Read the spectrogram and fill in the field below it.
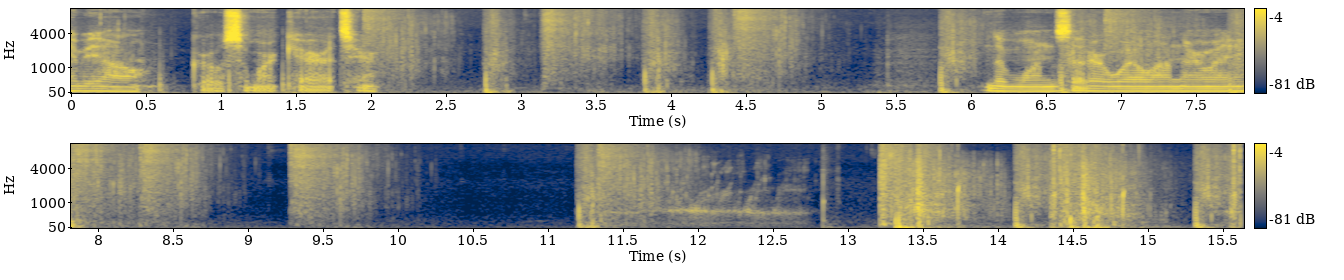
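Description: Short rustling pops sound as plants are picked and planted.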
